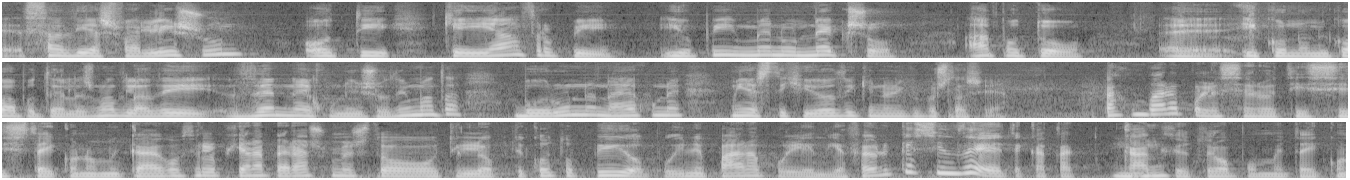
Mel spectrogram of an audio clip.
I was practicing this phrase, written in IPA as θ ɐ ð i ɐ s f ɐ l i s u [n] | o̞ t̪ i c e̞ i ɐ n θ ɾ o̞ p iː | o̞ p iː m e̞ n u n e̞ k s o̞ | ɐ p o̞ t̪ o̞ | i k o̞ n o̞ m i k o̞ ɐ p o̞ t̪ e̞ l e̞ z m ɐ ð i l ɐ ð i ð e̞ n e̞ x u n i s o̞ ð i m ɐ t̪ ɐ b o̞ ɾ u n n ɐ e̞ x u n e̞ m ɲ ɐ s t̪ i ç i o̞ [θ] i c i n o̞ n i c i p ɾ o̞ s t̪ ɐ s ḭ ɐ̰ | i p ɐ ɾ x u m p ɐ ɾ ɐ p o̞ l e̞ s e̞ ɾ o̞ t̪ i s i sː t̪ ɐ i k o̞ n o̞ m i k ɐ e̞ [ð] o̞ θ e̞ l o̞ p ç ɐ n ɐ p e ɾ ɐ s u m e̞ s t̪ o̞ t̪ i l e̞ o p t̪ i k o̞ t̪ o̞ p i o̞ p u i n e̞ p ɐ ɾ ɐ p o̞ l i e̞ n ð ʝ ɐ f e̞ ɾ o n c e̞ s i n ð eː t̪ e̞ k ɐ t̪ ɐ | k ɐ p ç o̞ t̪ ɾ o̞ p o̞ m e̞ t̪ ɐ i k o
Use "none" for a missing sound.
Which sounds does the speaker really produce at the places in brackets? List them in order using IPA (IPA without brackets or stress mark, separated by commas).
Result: n, ð, ɣ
